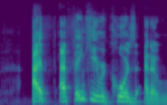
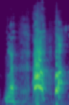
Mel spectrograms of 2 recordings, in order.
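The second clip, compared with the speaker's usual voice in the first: startled; 13 semitones higher, 7 dB louder, faster than usual. Retold or imitated. Startled waking next to dog.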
